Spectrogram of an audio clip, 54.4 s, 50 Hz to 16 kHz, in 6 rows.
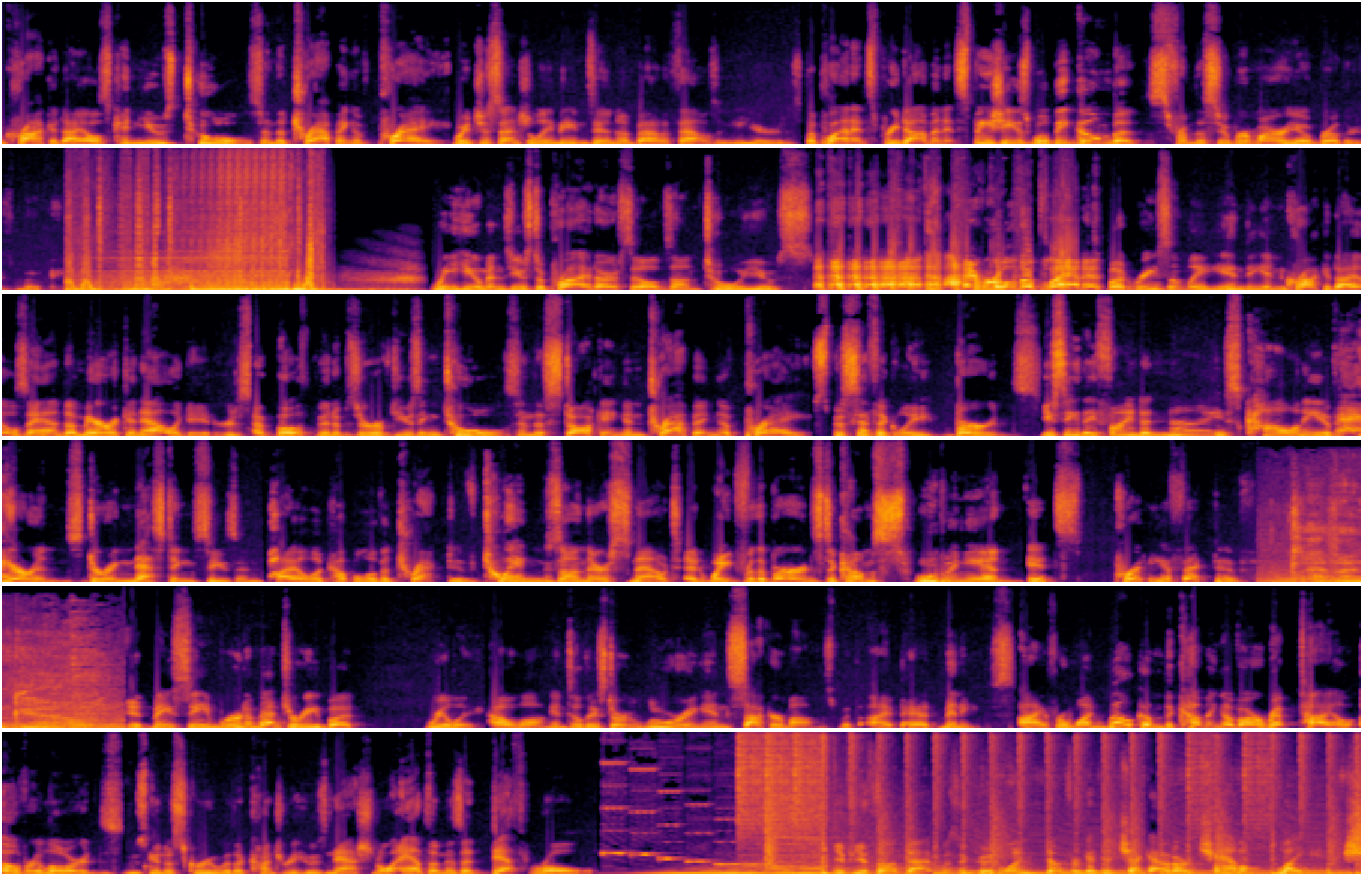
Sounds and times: Speech: 0:00.0 - 0:09.5, 0:11.9 - 0:14.5, 0:15.2 - 0:49.3, 0:50.8 - 0:54.3
Music: 0:09.5 - 0:11.3, 0:35.5 - 0:37.1, 0:49.3 - 0:54.3.

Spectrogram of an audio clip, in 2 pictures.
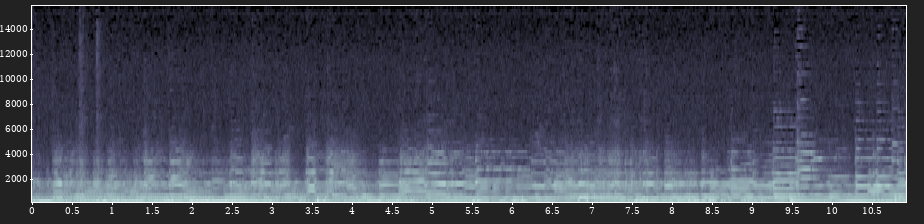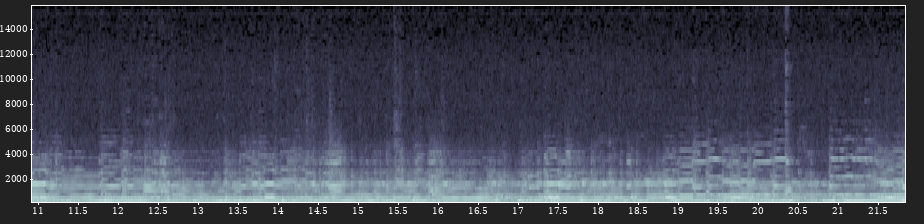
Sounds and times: Music: 0:00.0 - 0:21.8.

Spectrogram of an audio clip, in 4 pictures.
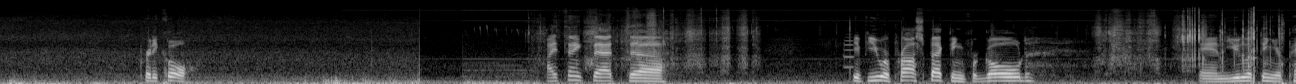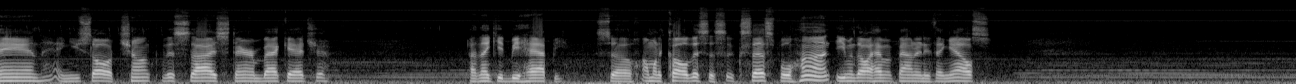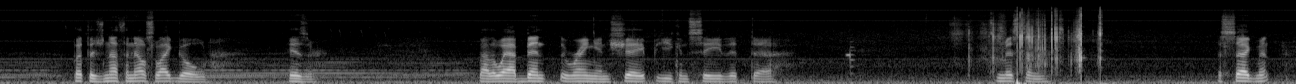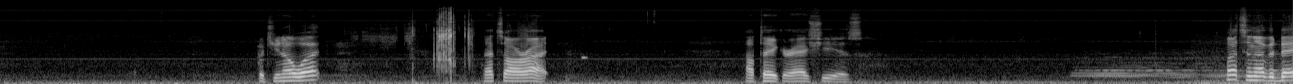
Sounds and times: Speech: 0:01.4 - 0:02.0, 0:05.5 - 0:06.7, 0:08.5 - 0:10.4, 0:12.0 - 0:16.3, 0:17.7 - 0:22.9, 0:26.7 - 0:28.0, 0:28.8 - 0:29.1, 0:30.7 - 0:33.8, 0:35.9 - 0:36.4, 0:38.1 - 0:38.7, 0:41.5 - 0:42.1, 0:43.7 - 0:44.4, 0:46.3 - 0:47.6, 0:51.1 - 0:51.8.

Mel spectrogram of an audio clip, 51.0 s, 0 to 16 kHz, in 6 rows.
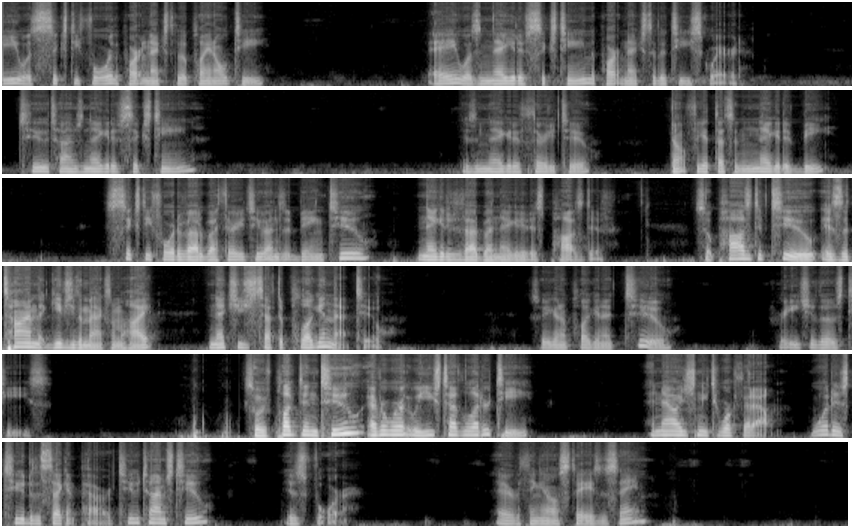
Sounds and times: Speech: 0:00.0 - 0:02.7, 0:04.2 - 0:07.5, 0:08.6 - 0:10.6, 0:13.1 - 0:14.5, 0:15.2 - 0:16.8, 0:18.0 - 0:23.2, 0:23.9 - 0:29.4, 0:30.8 - 0:32.3, 0:33.2 - 0:34.6, 0:36.4 - 0:39.4, 0:40.4 - 0:44.7, 0:45.3 - 0:46.1, 0:47.4 - 0:49.1
Inside, small room: 0:00.0 - 0:50.9.

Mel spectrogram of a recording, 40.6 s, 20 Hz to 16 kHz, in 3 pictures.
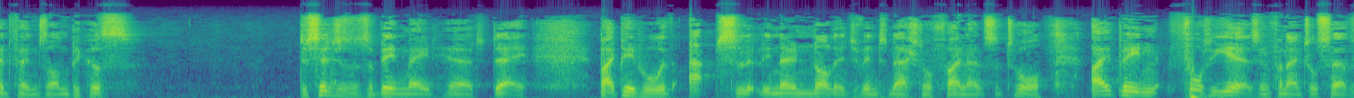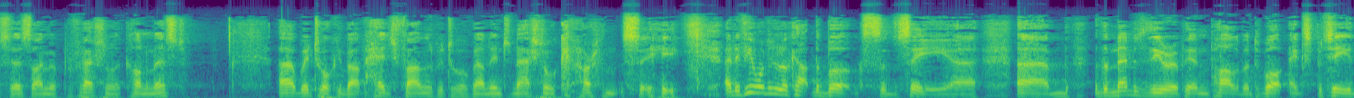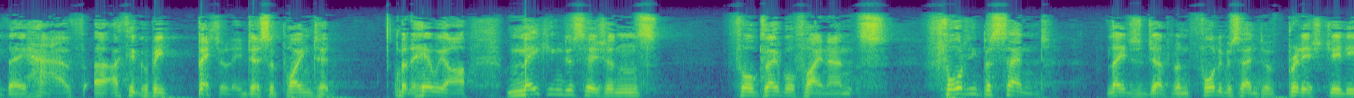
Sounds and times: Speech: 0:00.0 - 0:01.4, 0:03.0 - 0:05.3, 0:06.0 - 0:15.5, 0:16.3 - 0:33.7, 0:34.4 - 0:40.6.

